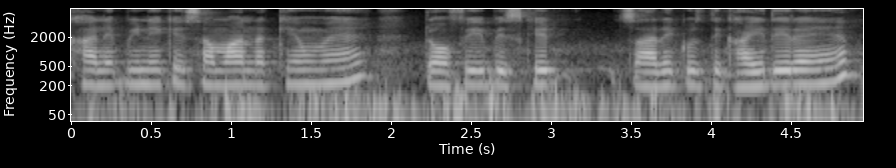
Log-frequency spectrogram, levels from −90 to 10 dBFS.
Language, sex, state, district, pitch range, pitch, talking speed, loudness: Hindi, female, Uttar Pradesh, Budaun, 200-210 Hz, 205 Hz, 170 wpm, -23 LUFS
